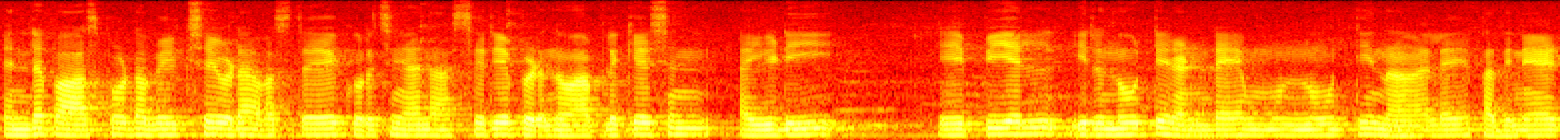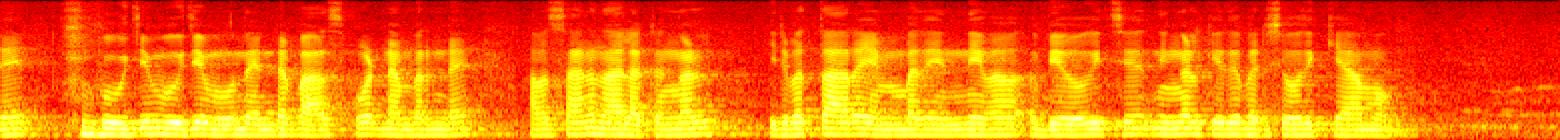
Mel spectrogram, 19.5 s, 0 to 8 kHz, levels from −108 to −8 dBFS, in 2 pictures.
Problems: background sounds at intervals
